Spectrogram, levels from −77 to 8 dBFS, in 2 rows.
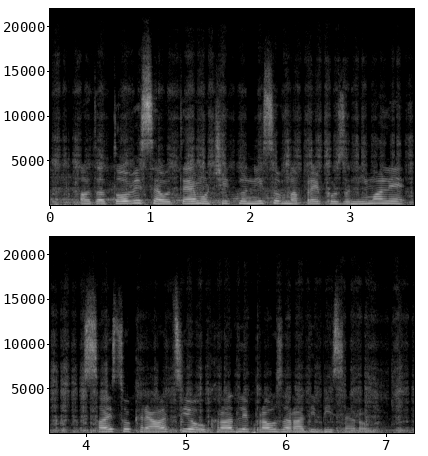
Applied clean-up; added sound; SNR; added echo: none; Writing; 11 dB; none.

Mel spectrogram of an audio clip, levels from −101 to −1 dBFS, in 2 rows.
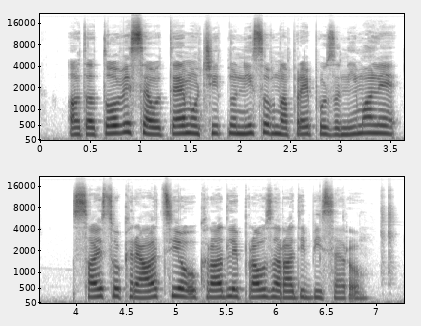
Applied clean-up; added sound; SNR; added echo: none; none; none; none.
